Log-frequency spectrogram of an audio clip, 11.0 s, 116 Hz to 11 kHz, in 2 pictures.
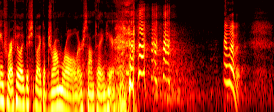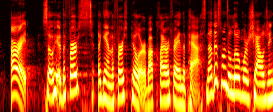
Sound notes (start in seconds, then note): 2.4 laughing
